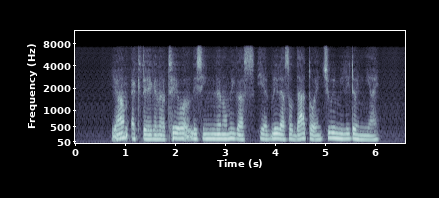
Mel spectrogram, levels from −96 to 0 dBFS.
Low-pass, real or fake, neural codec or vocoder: 7.2 kHz; fake; codec, 16 kHz, 0.4 kbps, LongCat-Audio-Codec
